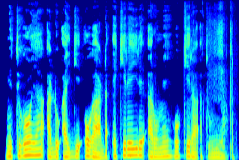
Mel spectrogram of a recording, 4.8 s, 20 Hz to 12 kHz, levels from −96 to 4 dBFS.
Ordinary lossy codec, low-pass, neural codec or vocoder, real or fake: none; none; none; real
